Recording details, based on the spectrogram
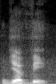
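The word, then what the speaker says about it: Yahvé: en donde viene Jehová los hebraicas han llegado al acuerdo general de que la pronunciación original debe haber sido Ya ve en el Nuevo Testamento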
